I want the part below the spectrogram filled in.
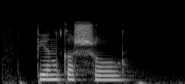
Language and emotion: Russian, neutral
